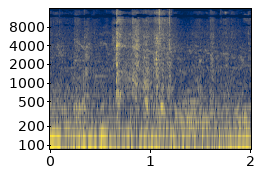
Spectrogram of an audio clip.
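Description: Quiet background of an outdoor crowd waiting in a pause, with a steady low rumble and a few faint clicks.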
